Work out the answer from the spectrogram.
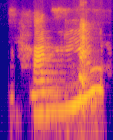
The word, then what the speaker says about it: Hallyu: I'm pronouncing it wrong. I think it's Hallyu. Uh, Perfect. Yeah, Hanyu, perfect. Yes, Hallyu. yes. Oh yeah. So Yeah, far, I was Hanyu. like, Yeah, yeah. Hallyu all the time, and then I know the Korean Uh-huh. pronunciation is Hallyu.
